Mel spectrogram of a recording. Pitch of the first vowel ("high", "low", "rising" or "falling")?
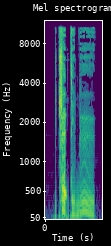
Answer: falling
